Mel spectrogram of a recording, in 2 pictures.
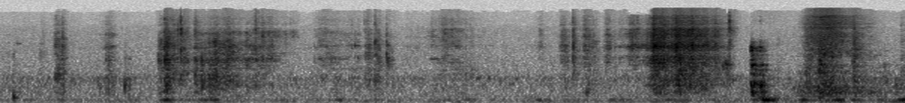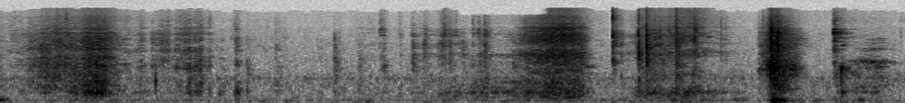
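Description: Faint crinkling and rustling of a small clear plastic bag of seed beads being handled and opened, in short scattered bursts, with a sharp click shortly before the end.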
